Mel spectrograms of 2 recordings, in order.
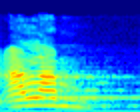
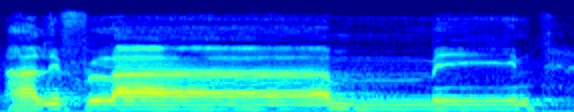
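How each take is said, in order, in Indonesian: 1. Huruf-hurufnya digabung menjadi satu kata pendek. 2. Setiap nama huruf diucapkan terpisah dan dipanjangkan. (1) "kalau nggak ada tajwid, alif lam mim dibacanya alam" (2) "Salah mas, bacanya yang ini alif lam mim, namanya mad lazim harfi musaqqal"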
